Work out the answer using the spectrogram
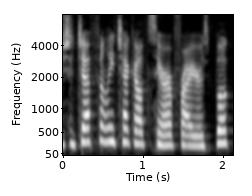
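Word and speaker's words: Frier: Sarah, is your last name pronounced Fryer? Fryer.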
